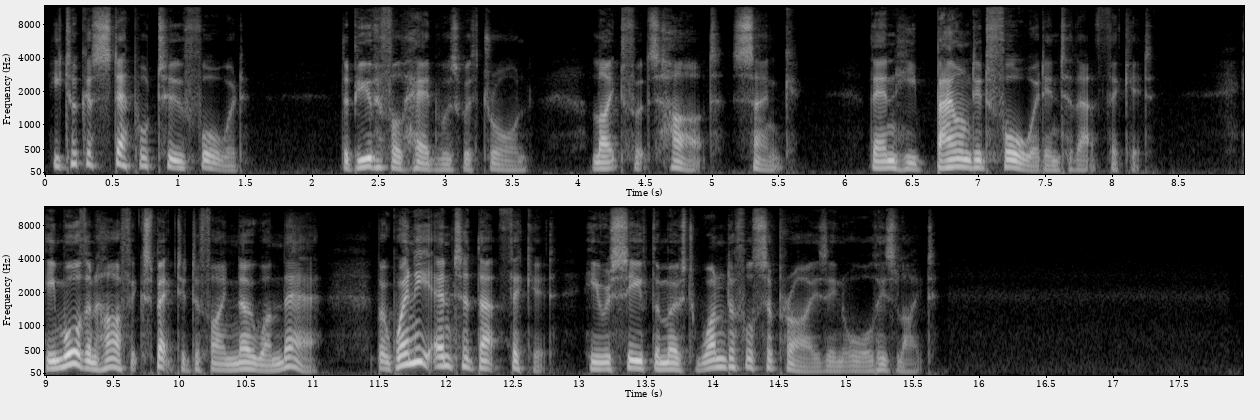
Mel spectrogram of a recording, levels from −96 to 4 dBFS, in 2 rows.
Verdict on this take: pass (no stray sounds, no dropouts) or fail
pass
